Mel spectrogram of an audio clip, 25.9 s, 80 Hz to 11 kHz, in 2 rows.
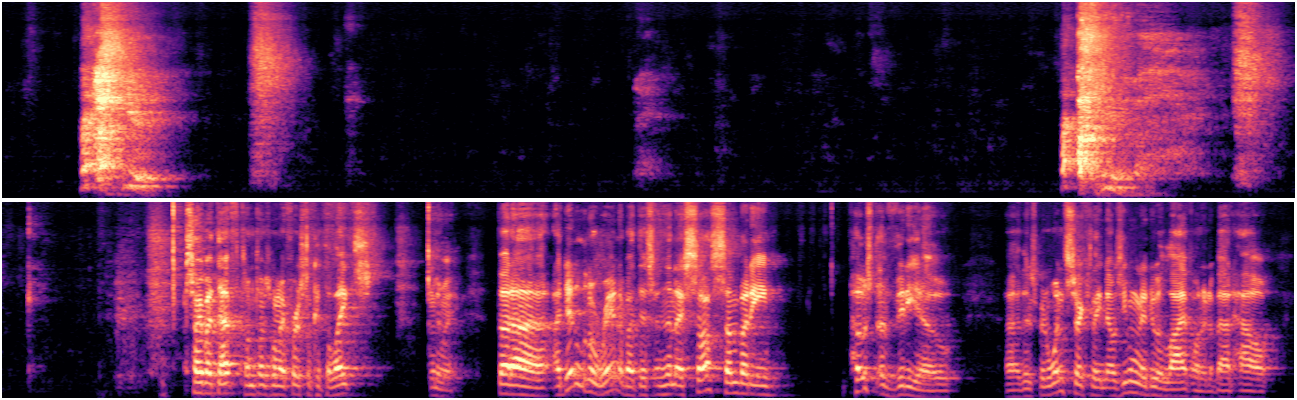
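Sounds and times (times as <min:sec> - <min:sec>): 
person sneezing: 0:00.8 - 0:01.9, 0:02.5 - 0:03.0, 0:10.6 - 0:12.8
breathy sniff: 0:02.5 - 0:03.1, 0:11.4 - 0:12.8, 0:14.1 - 0:14.7
speech: 0:14.8 - 0:20.8, 0:21.4 - 0:25.7.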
